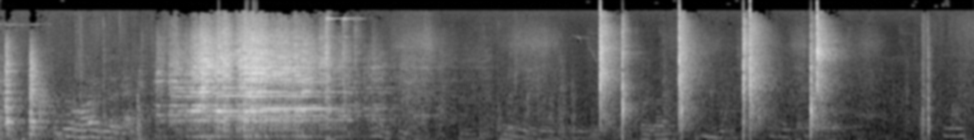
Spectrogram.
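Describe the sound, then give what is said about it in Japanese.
Murmured voices and background noise give way to a short series of sharp, loud ritual hand claps at a Shinto shrine, following the two bows, four claps, one bow form of worship, each clap crisp and separated by brief pauses. “二礼四泊一礼。”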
